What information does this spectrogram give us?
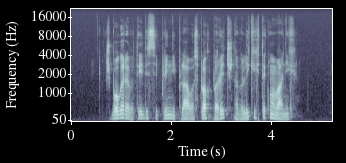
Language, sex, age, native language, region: Slovenian, male, 18-29, Slovenian, Central Slovenia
